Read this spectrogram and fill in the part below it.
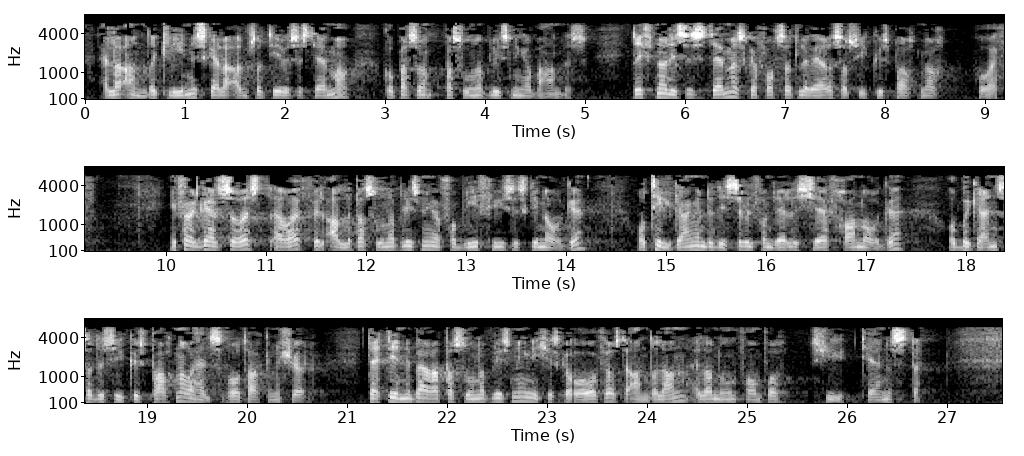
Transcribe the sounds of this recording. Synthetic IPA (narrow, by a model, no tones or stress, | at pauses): ʔɛlːəɾɑ̰nd̪ʁəkʰliːnɪskəɛlːə̰ʔɑ̰d̪̚mɪnsʁɑt̪ʰiːʋəsʏst̪eːmə̰ʁkʰʊʁpʰæʁsuːnɔplyːsnɪŋəʁbəhɑnd̪lə̰s | d̪̥ʁɪft̪ənɑʋd̪ɪsːəsʏst̪eːmənəskɑfɔʁt̪sɑt̪lɛʋeːʁəsɑʋsyːkəhʉːspʰɑʁt̪nəʁ | hoːɛf | ɪfœlɡəhɛlsəɔʁœst̪ʰæ̰ʁoɛfʋɪlʔɑ̰lːəpʰæʁsuːnɔplyːsnɪŋəʁfɔʁbliːfyːsɪskɪnɔʁɡə | ʔɔt̪ʰɪlɡɑŋənt̪ʰɪld̪ɪsːəʋɪlfʁɛmd̪eːləsʃeːfʁɑnɔʁɡə | ʔɔbəɡʁɛnsɑd̪əsyːkəhʉspʰɑʁt̪nəʁɔɦɛlsəfoːʁət̪ʰɑːkənəʃø̰ːl | d̪̥ɛt̪ːəɪnːəbæːʁɑt̪̚pʰæʁsuːnɔplyːsnɪŋənɪçːəskɑ̰ʔoːʋəʁføːʁst̪ʰɪ̰lʔɑ̰nd̪ʁəlɑnːɛ̰lːəʁnuːənfɔʁmfɔʁ | ʃyːt̪ʰjeːnəst̪ə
